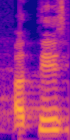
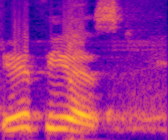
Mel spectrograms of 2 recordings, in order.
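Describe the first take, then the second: First: The word is said as two syllables, a-teest. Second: The word is said as three syllables, ay-thee-ist. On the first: The speaker calls it wrong. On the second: The speaker calls it right.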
